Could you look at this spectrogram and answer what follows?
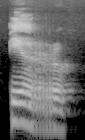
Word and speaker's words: perro: Sachez que un simple R et un double R ne se prononcent pas de la même manière. Pero, pero, ça veut dire mais je veux bien ça, mais je ne ferai pas ça. Pero, s'il y a deux R, perro, un perro, un chien.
